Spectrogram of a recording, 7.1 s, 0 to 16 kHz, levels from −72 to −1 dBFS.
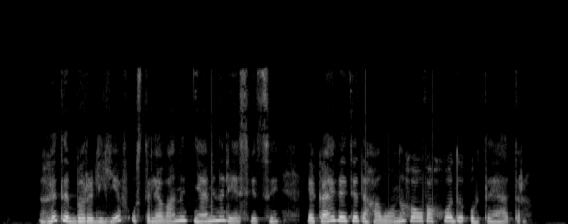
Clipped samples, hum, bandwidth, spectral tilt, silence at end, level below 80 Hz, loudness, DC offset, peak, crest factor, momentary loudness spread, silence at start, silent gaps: under 0.1%; none; 11.5 kHz; -5.5 dB/octave; 0.5 s; -66 dBFS; -25 LUFS; under 0.1%; -8 dBFS; 16 dB; 10 LU; 0.5 s; none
